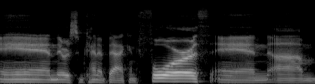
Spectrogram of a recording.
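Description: Bright and sharp in tone, a man with an American accent speaks at a moderate pace with ordinary pitch variation in a very clean recording with a silent background. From Southern California, San Diego. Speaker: parishioner, husband and father. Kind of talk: testimony.

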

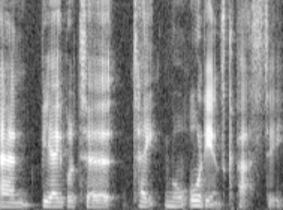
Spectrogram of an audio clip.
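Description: In a very clean recording with a silent background, a woman with a British accent speaks at a fairly low pitch in a flat monotone. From Britain. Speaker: podcast co-host. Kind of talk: casual discussion podcast.

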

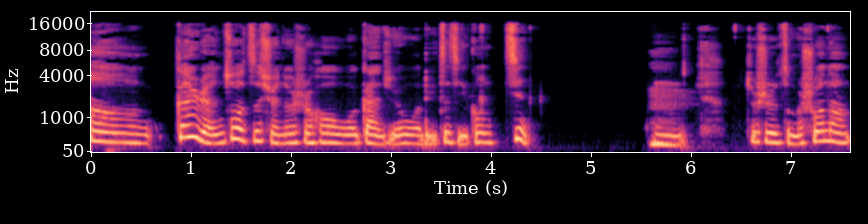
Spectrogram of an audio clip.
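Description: Dark and mellow in tone yet fairly high in pitch, a woman speaks at a fairly slow pace with ordinary pitch variation and long, frequent pauses. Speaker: registered dietitian. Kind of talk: interview conversation. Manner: halting, many fillers.

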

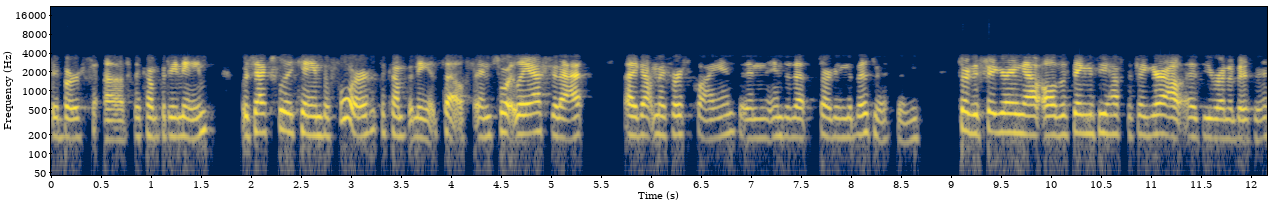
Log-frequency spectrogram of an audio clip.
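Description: A woman talks at a fairly quick pace with an American accent. Her medium-pitched voice keeps a monotone, flat intonation. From US Midwest, Ohio. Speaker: marketing agency founder. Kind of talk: interview.

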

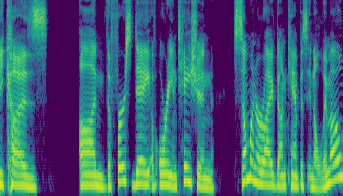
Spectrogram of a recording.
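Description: Recorded dry and close with no echo and a silent background on a very clean recording, a man talks high-pitched at a fairly slow pace with lively intonation. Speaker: podcast host. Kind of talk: casual chat.

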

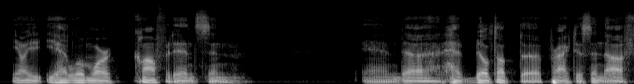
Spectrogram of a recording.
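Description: Speaking with an American accent, a man has a very deep, low pitch and some vocal fry, at a moderate pace with ordinary pitch variation. The recording is very clean, with a silent background. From US Midwest, Minnesota. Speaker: facial plastic surgeon. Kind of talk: interview. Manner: halting.

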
